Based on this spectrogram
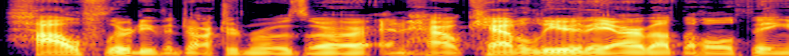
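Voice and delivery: ordinary talk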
